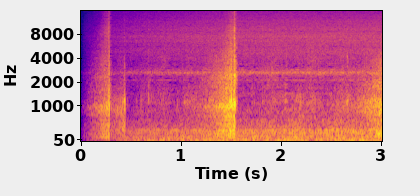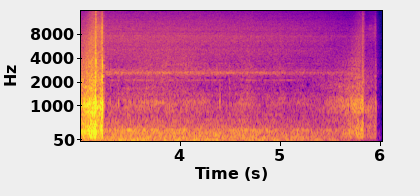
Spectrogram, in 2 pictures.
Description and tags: Computer Mouse Manipulated
Me dropping a computer mouse on a table manipulated by reverse function and speed/pitch changes.
computer, mouse, MTC500-M002s13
